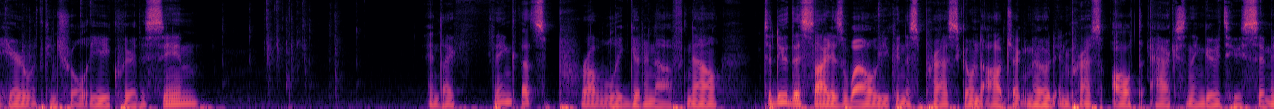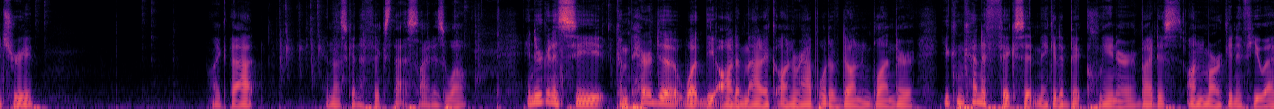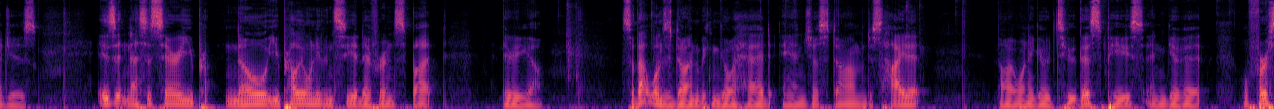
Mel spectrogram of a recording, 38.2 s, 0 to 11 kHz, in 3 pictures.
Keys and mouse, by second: 0.0 ctrl+e, 1.3 middle click, 2.2 middle click, 2.7 alt+a, 3.0 middle click, 3.5-6.4 middle drag, 7.1 middle click, 8.2 shift+middle drag, 8.7 Tab, 9.1 middle click, 9.8 middle click, 11.4 alt+x, 12.1-13.3 drag, 14.1 click, 14.4-15.4 middle drag, 15.6 ctrl+z, 16.3 Tab, 16.6 ctrl+shift+middle click, 17.3 alt+a, 17.5-18.0 ctrl+shift+middle drag, 18.8 shift+middle click, 24.0 middle click, 31.1 KP_Divide, 31.9 Tab, 34.5 h, 35.0 click, 36.0 middle click, 36.5 shift+middle drag, 37.6 click.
